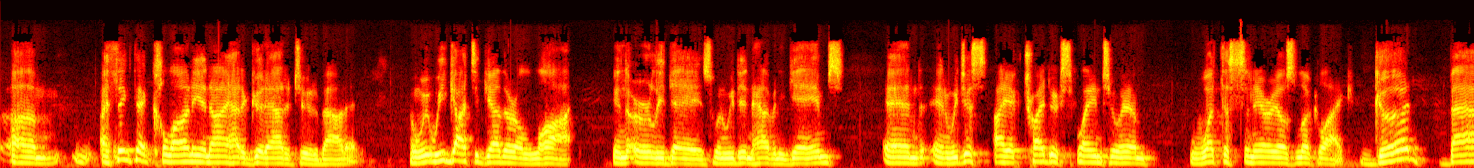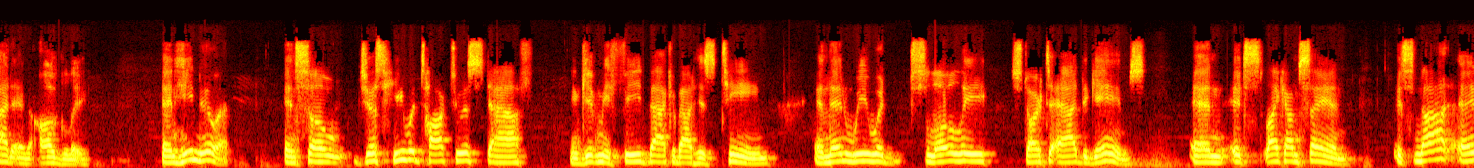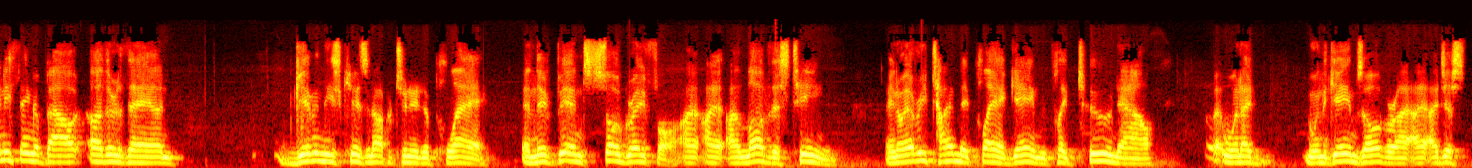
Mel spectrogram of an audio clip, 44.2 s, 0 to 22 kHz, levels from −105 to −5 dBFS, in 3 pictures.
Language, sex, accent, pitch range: English, male, American, 130-170 Hz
